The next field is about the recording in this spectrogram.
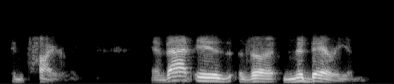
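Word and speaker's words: cnidarian: and that is the nadarians notice how i didn't pronounce the silent c just nidarian now think of these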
